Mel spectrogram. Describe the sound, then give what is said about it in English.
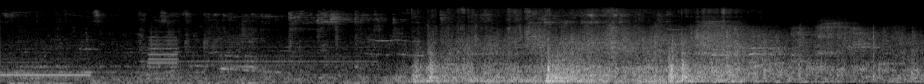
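A subway train rumbles and screeches through a station, with a couple of high tonal horn-like notes early on, then a louder roar of rolling wheels and brakes building toward the end. “Sorry, gotta run. Subway.”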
